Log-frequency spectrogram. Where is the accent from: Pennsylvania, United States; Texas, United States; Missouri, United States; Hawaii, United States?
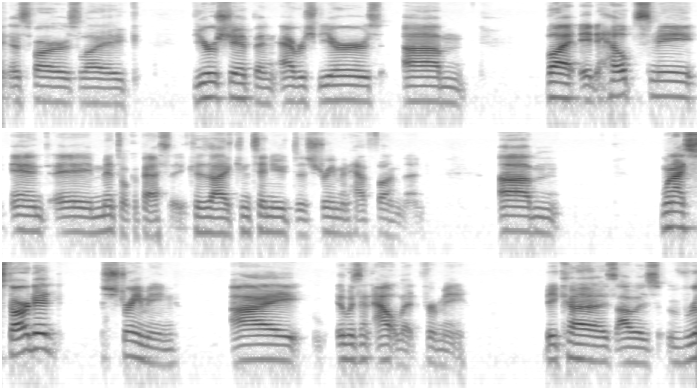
Missouri, United States; Festus; I'm from Festus, Missouri. It's about 30 minutes south of St. Louis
